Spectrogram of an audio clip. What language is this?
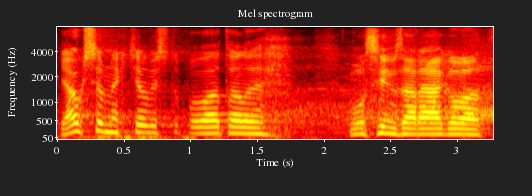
Czech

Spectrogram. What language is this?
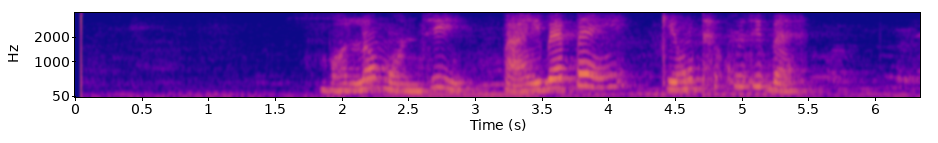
Odia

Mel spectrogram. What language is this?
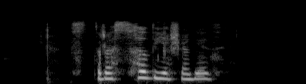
Bashkir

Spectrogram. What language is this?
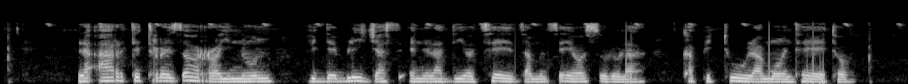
Esperanto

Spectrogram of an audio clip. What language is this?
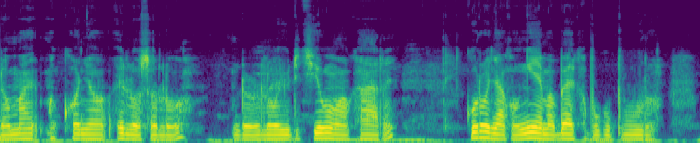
Luo (Kenya and Tanzania)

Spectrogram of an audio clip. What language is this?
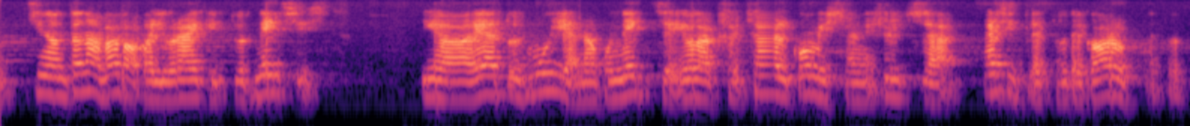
Estonian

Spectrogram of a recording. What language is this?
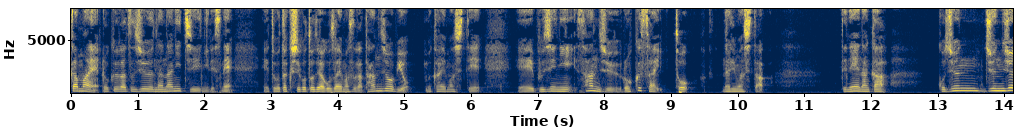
Japanese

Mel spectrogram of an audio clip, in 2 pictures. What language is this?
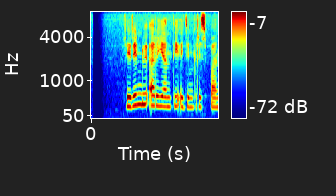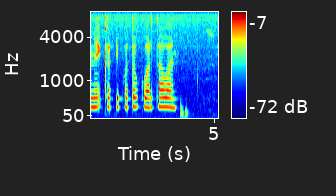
Sundanese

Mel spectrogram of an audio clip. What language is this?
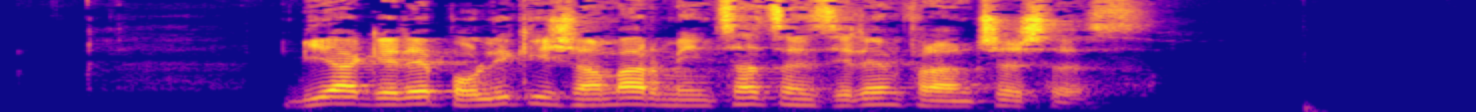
Basque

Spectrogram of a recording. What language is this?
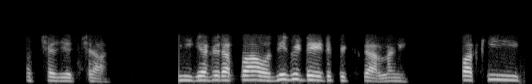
Punjabi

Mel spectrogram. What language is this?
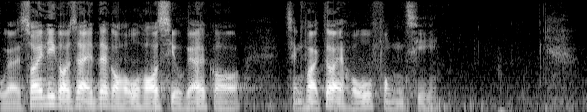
Cantonese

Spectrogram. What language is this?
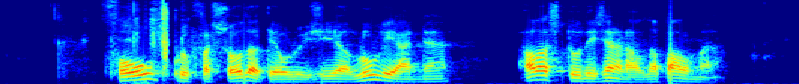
Catalan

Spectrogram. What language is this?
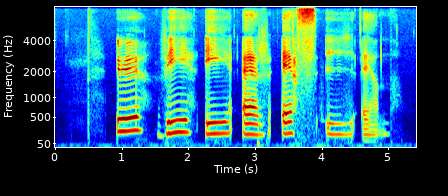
Swedish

